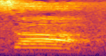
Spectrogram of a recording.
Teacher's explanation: زا کو خوب سیٹی کے ساتھ پڑھیں گے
